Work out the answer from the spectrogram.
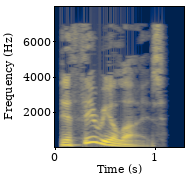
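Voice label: "etherealize", British English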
